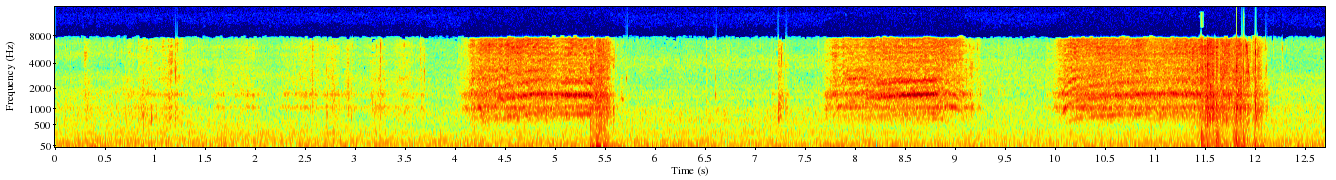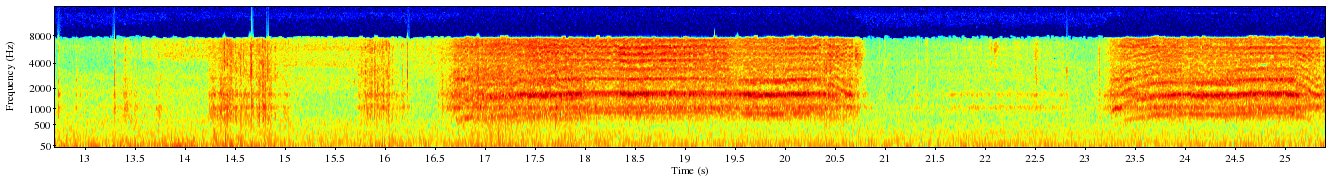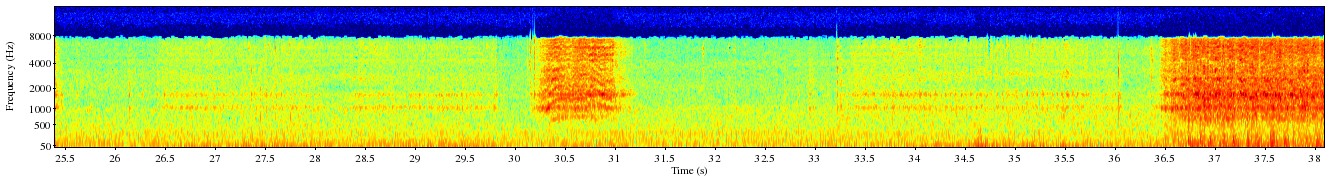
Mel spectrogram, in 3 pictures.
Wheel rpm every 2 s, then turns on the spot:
10, 20, 130, 20, 90, 150, 10, 20, 120, 230, 70, 70, 140, 20, 20, 40, 10, 20, 100.
0-2 4-6 8-10 12-16 20-22 26-28 30-36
